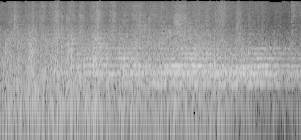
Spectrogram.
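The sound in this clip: A train slowing as it pulls in at a station platform: a steady, loud mechanical rumble and rattle, with a thin tonal whine emerging over the second half and easing slightly at the end.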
